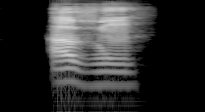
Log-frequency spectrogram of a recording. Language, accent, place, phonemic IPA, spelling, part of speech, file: French, France, Lyon, /a.vɔ̃/, avons, verb, LL-Q150 (fra)-avons.wav
- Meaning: first-person plural present indicative of avoir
